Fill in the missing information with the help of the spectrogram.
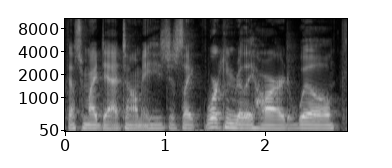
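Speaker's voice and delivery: ordinary talk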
